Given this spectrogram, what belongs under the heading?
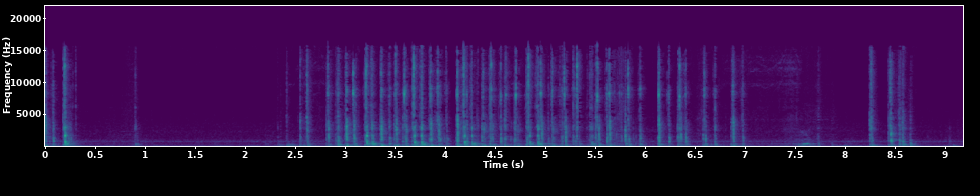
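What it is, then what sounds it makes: Plastic mechanical keyboard being typed on. Fingertips type on the plastic keycaps of a green-backlit Razer 2014 Deathadder mechanical keyboard. A couple of isolated clicks and a short quiet gap give way to a rapid, steady run of sharp, bright key clacks, which slow into a few scattered presses near the end. A faint low hum and a steady mid tone sit underneath throughout.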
